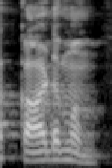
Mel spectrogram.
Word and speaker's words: cardamom: चौथा कार्डमम, CARDAMOM। कार्डमम कार्डमम मतलब इलायची। इसे हम कार्डमम नहीं पढ़ेंगे, कार रा का उच्चारण नहीं आएगा इसमें।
